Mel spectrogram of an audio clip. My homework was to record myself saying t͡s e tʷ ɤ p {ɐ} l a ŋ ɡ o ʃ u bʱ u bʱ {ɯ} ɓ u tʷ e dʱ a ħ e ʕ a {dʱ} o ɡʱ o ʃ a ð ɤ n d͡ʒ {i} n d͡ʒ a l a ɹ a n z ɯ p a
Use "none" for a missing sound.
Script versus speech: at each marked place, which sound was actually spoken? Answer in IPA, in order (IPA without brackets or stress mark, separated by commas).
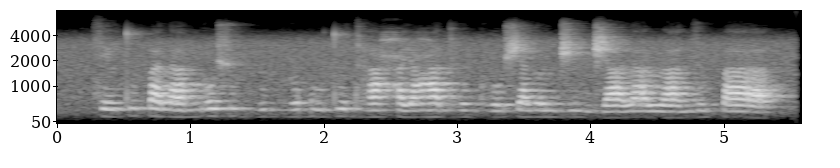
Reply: a, ɤ, dʱ, i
